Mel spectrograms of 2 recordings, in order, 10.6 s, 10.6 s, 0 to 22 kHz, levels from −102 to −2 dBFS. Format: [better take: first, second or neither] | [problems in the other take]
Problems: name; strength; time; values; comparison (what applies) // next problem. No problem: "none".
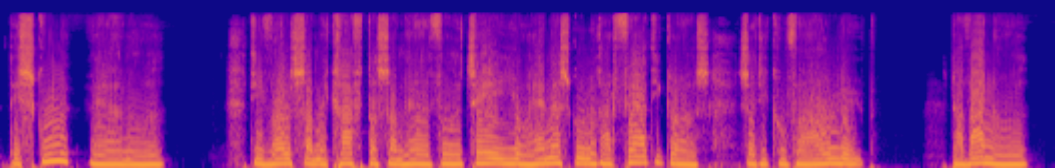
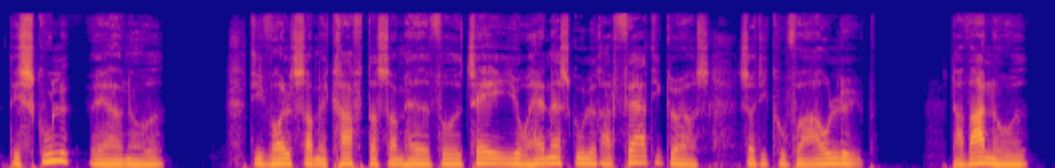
second | distortion; heavy; 34% of the sound clipped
